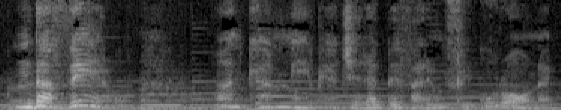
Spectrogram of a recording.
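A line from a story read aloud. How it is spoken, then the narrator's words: Murmured. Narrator (Italian): mormorò Sara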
